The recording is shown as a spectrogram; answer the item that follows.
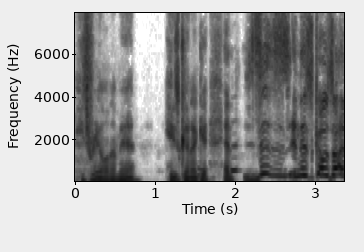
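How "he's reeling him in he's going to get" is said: hushed, stage half-whisper, running commentary style. Retelling how the second fishing commentator talks: imitating a half-whispering commentator. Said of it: "then the other guy kinda whispers".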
